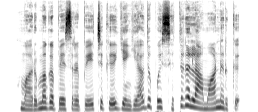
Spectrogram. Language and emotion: Tamil, sad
